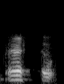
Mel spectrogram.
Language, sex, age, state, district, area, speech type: Sanskrit, female, 45-60, Karnataka, Dakshina Kannada, rural, conversation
